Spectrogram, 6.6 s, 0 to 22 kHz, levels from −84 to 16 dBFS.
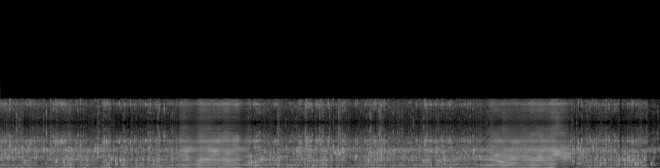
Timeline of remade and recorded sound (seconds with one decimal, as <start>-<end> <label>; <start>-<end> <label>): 0.0-1.8 recorded; 1.8-2.5 remade; 2.5-4.9 recorded; 4.9-5.7 remade; 5.7-6.6 recorded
